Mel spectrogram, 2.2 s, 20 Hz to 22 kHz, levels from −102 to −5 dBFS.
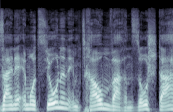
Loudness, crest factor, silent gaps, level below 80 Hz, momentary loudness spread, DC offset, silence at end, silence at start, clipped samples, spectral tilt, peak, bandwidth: -18 LUFS; 12 dB; none; -46 dBFS; 5 LU; under 0.1%; 0 s; 0 s; under 0.1%; -7 dB/octave; -4 dBFS; 15 kHz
